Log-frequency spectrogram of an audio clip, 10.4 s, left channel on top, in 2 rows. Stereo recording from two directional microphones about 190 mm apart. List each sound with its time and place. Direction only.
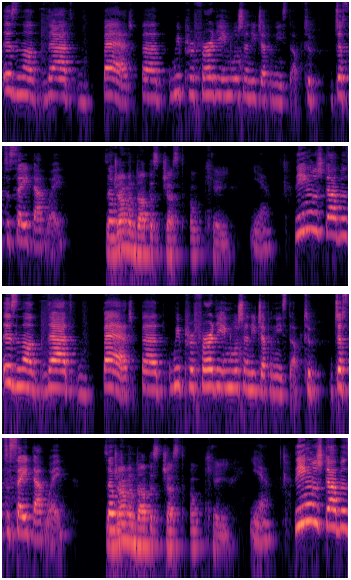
0.0 s speech: 40° right (ahead or behind)
6.8 s speech: 40° left (ahead or behind)
9.0 s speech: 45° right (ahead or behind)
